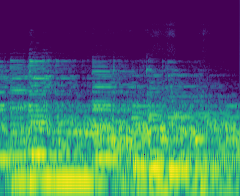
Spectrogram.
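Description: Electric guitar and upright double bass playing improvised music, a slow line of long held notes that change every half second or so.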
